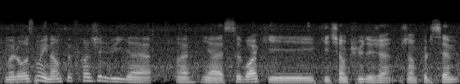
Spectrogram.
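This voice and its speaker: A young man with a lowish voice chats and jokes to his camera while hiking a mountain trail. Running water rushes loudly behind him, caught on the camera's own mic out in the open. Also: muffled recording. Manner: chatty and joking, talking to camera. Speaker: hiking vlogger. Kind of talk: casual vlog chat. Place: outdoor mountain trail by a stream. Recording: outdoor camera audio, stream noise behind.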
